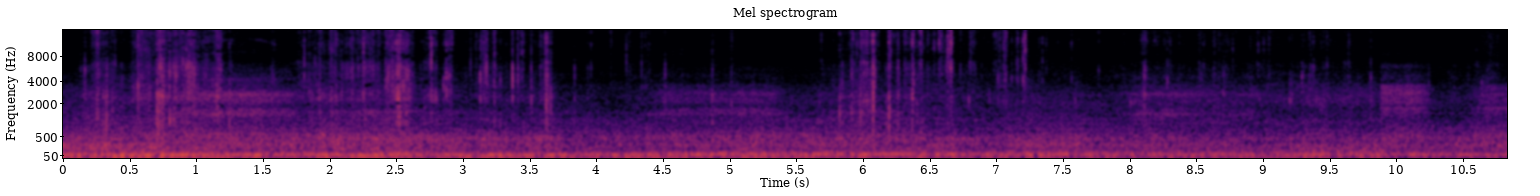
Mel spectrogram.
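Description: Rock samples handled in rubber-coated work gloves close to the microphone: irregular crinkling, scraping and small clicks of glove and rock rubbing and knocking together, over a low rumble.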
